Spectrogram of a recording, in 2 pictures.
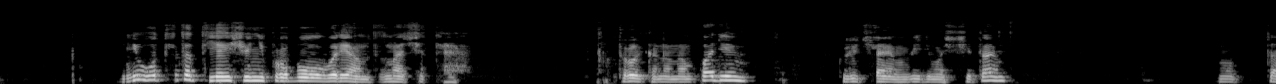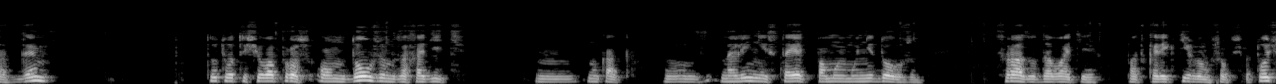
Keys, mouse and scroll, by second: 0.8 shift+middle click, 2.1 KP_3, 3.4 KP_1, 4.3-5.2 scroll down 2, 5.9 KP_3, 6.5-7.2 scroll down 2, 7.3 shift+middle click, 10.0 click, 11.4 middle click, 14.5 middle click, 16.5 click, 21.7 click, 25.0 click, 25.3 shift+click.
